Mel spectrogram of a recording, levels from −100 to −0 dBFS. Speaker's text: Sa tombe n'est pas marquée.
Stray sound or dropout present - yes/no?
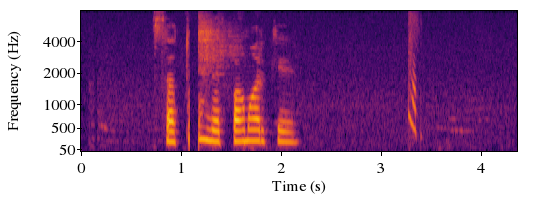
yes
